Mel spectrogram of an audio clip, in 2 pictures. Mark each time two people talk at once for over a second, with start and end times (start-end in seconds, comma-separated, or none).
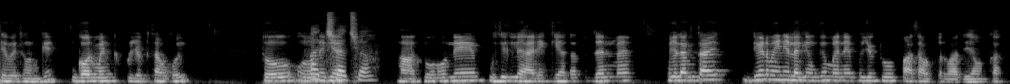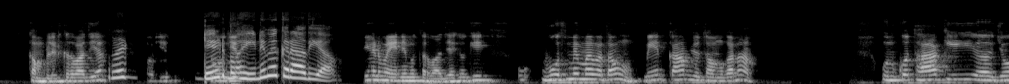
none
